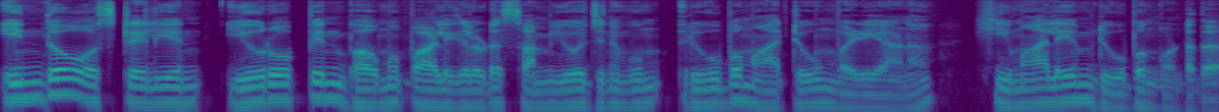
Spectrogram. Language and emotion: Malayalam, neutral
